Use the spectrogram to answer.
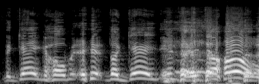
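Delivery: a hint of a sitcom opener announcer; mock-announce it as a show title, laughing; TV show title card. Friend riffing on a sitcom title, mock announcer read. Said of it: "Always Sunny in Philadelphia open".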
